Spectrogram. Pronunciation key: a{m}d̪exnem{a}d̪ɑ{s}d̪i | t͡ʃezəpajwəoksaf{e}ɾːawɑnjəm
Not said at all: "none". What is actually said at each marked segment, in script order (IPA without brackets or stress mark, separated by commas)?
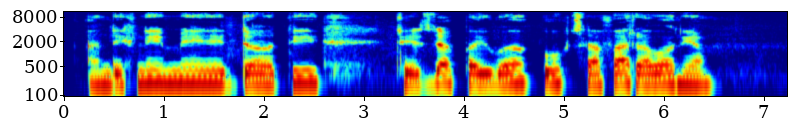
n, e, none, a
